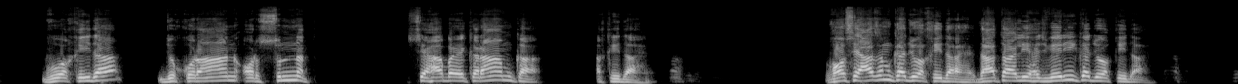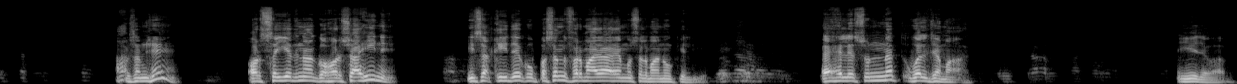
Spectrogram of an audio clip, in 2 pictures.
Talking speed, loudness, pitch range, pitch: 110 wpm, -18 LUFS, 135-175 Hz, 155 Hz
